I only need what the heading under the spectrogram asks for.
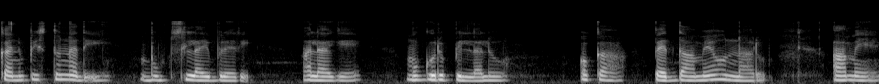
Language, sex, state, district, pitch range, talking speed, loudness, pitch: Telugu, female, Andhra Pradesh, Krishna, 180-205 Hz, 90 wpm, -19 LUFS, 190 Hz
